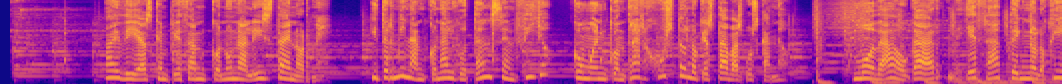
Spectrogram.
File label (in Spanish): generica amable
